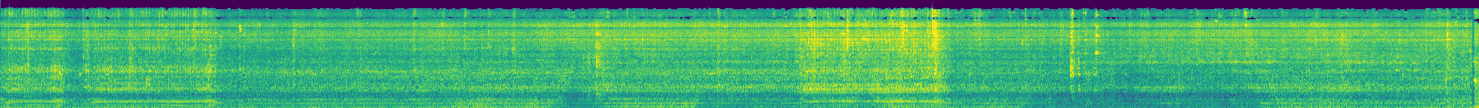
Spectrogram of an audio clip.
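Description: Old crawler crane digging with a clamshell bucket: its engine runs steadily, rising and falling in loudness as it takes up and lets off load, with a few sharp knocks in the middle.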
